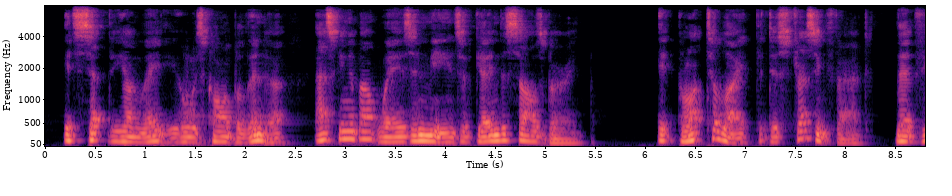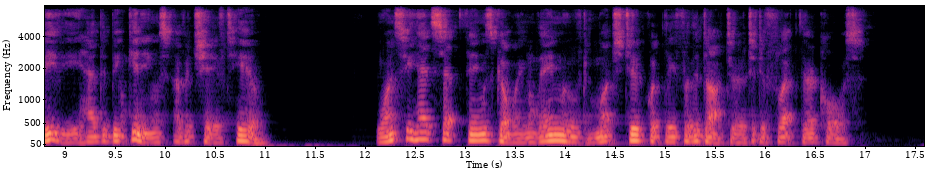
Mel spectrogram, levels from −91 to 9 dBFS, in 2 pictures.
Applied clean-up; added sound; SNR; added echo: neural mask model DeepFilterNet 3.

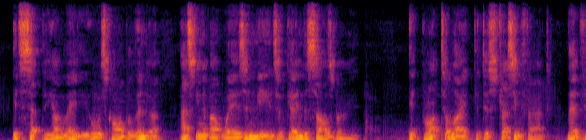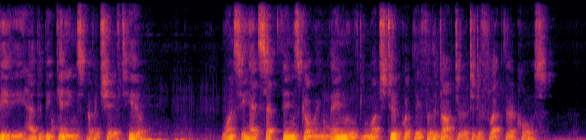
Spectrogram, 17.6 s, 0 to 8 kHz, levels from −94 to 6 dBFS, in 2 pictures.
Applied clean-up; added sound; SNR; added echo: neural separator model SepFormer DNS4.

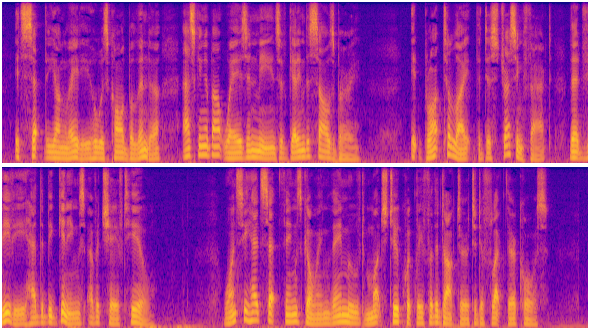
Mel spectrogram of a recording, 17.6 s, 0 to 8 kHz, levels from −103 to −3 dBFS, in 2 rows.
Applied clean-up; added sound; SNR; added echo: none; none; none; none.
